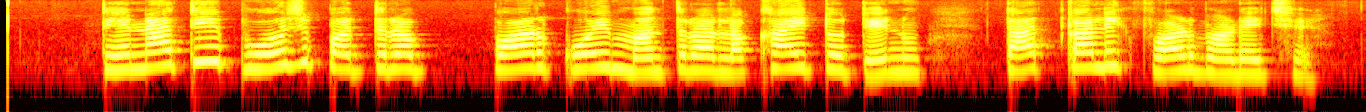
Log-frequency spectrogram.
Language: Gujarati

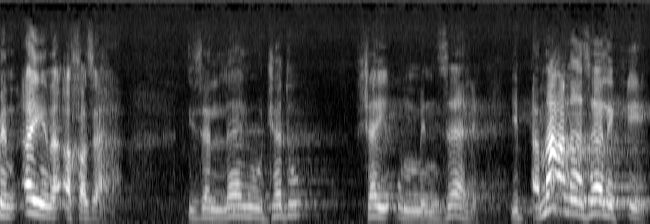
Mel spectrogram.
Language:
Arabic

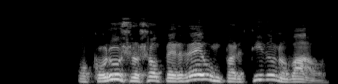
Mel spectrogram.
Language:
Galician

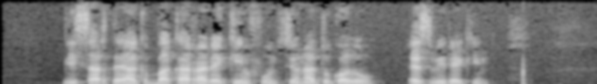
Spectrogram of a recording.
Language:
Basque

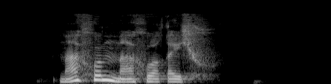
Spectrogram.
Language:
Kabardian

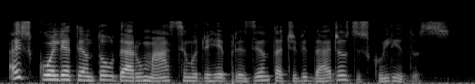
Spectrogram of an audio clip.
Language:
Portuguese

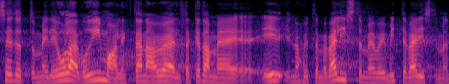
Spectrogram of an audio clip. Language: Estonian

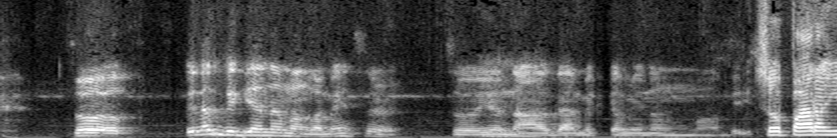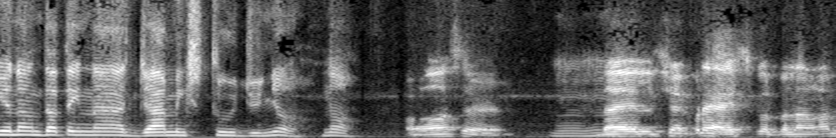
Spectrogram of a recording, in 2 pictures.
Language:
Filipino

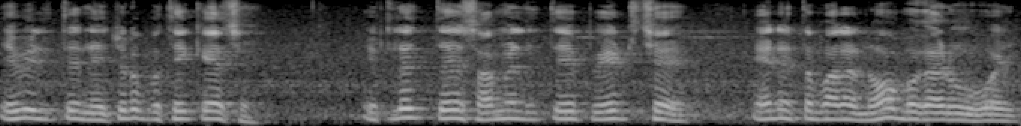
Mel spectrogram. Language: Gujarati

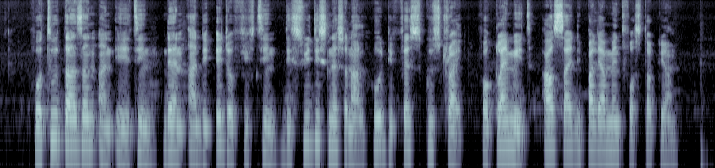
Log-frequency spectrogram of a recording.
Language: Nigerian Pidgin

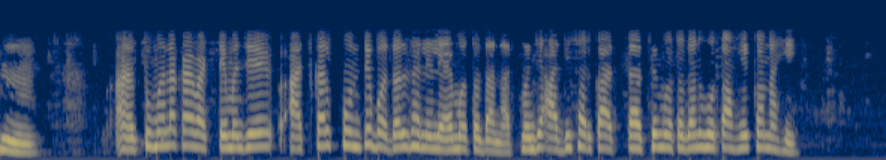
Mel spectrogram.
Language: Marathi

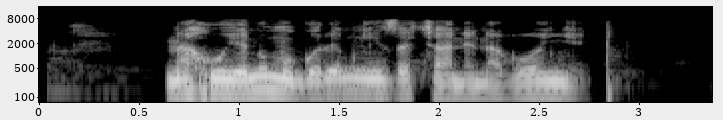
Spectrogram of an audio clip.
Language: Kinyarwanda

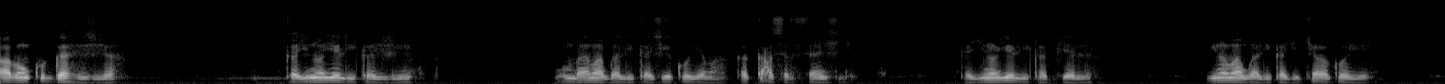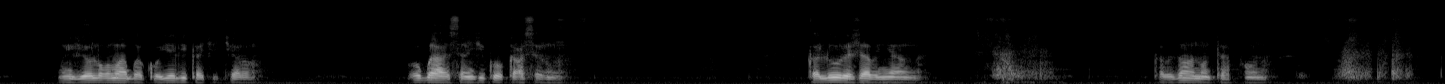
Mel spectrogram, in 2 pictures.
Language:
Dagbani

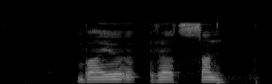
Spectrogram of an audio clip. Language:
Nepali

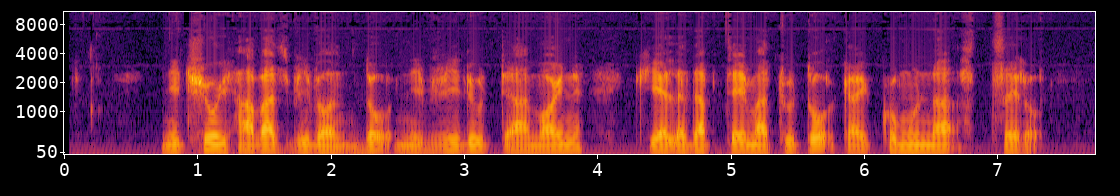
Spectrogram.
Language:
Esperanto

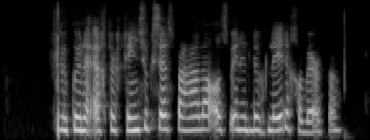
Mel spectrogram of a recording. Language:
Dutch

